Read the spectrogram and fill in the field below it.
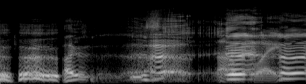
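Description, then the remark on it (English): A voice imitates someone choking and gasping for air: strained, croaking groans and rasping breaths in broken bursts, fairly loud, with no words. “…'s just gasping for air and dying. It's just like you're trying to breathe, but nothing's coming.”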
